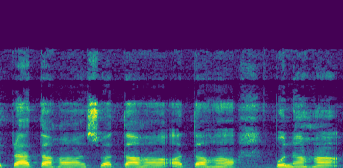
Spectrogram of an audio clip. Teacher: विसर्ग स्वर के बाद आता है। इसका उच्चारण ह की तरह होता है,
